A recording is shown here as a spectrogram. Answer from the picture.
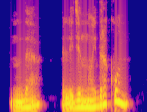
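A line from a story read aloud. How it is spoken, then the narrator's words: Calm admission. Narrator (Russian): спокойно признал Алекс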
